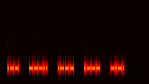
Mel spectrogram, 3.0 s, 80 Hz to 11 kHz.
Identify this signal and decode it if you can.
Morse code, heard as a keyed tone, about 47 wpm, spaced as for 28 wpm, 700 Hz. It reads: W8JJC
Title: USA Call Signs - 5 Characters - 3x Character Spacing - 50wpm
